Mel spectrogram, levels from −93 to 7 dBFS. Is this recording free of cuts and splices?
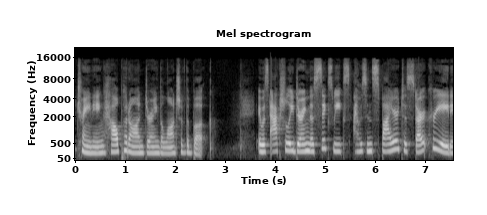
yes; 0 cuts

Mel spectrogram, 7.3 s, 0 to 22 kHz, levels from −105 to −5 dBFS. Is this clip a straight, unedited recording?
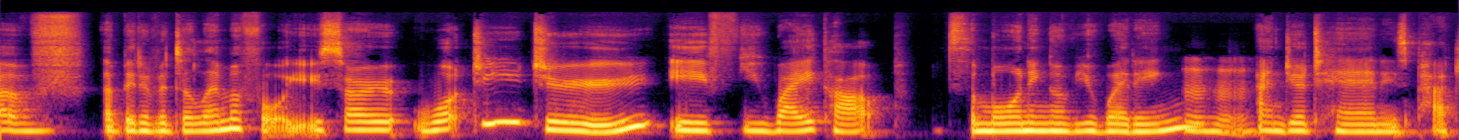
yes; 0 cuts

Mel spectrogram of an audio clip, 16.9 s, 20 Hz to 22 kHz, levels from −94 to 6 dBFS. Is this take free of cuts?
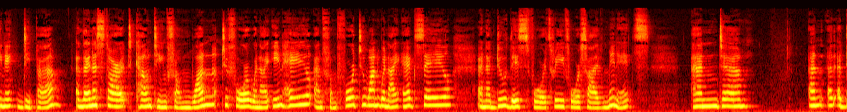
no; 1 cut; at 1.4 s

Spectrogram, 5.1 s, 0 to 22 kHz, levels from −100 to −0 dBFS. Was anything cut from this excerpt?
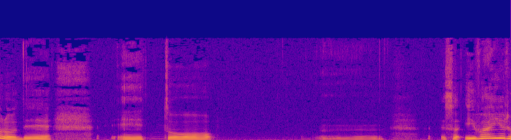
yes; 1 cut; at 1.1 s

